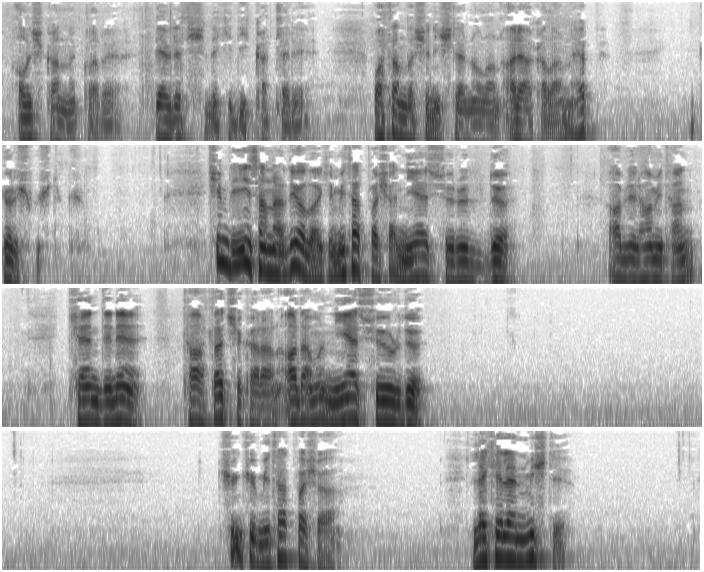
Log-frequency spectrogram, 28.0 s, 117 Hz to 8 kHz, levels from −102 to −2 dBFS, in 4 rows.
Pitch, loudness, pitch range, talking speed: 120 Hz, -25 LUFS, 90-135 Hz, 65 wpm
